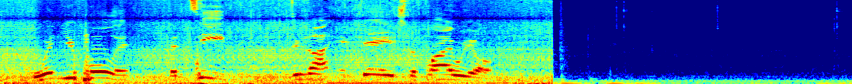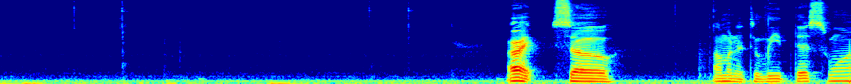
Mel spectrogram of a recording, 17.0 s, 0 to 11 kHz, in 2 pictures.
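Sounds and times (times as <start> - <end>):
engine noise: 0.0 - 5.6
faint low hum: 0.0 - 17.0
played-back speech: 0.3 - 5.0
computer mouse clicking: 5.9 - 6.4, 9.2 - 10.4.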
